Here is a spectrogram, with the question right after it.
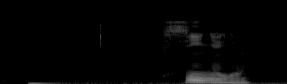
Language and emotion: Russian, neutral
